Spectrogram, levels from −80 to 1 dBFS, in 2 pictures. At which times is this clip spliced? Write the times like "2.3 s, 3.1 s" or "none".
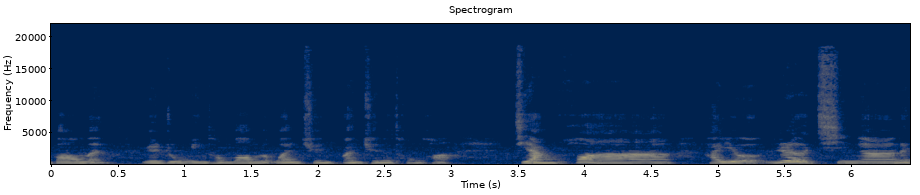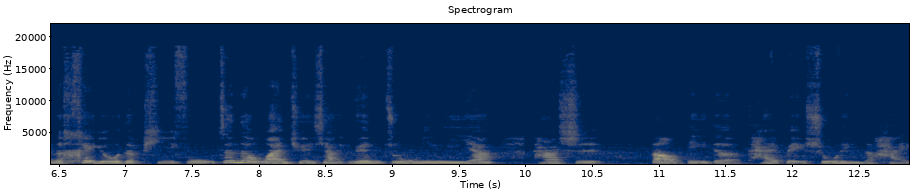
6.8 s, 10.0 s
